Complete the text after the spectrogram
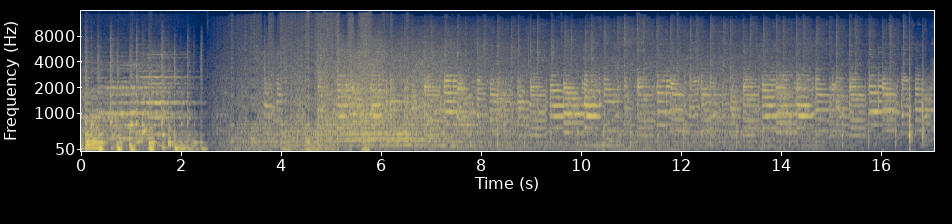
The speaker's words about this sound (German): Every day on the streets of Harare. Jeden Tag kämpfen im Straßenlärm von Harare, der Hauptstadt Simbabwes, Autos und Musiker um die Aufmerksamkeit von Passanten. Fast alle Straßenmusiker sind blind.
